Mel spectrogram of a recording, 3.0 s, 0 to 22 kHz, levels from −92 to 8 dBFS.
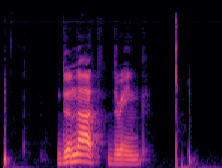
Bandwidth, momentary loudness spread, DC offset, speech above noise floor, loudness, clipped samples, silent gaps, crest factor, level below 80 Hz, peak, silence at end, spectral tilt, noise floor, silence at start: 16.5 kHz; 25 LU; under 0.1%; 43 dB; -19 LUFS; under 0.1%; none; 20 dB; -52 dBFS; 0 dBFS; 1.1 s; -5 dB/octave; -61 dBFS; 0.05 s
